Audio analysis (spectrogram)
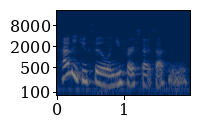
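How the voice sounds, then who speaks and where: Deep-voiced young woman chatting on a podcast. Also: sing-song, quick pace, a little mellow, slight background noise. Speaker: podcast co-host. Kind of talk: casual chat. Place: small room indoors. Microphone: studio mic with headphones.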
